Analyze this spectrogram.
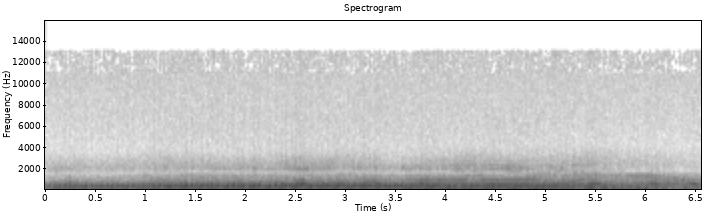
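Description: A car engine drones steadily as the car drives, an even, mid-pitched hum that holds for about five seconds before its pitch drops and the sound eases near the end.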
